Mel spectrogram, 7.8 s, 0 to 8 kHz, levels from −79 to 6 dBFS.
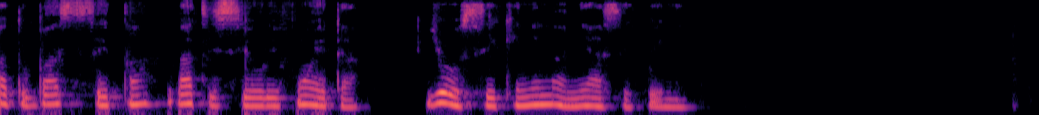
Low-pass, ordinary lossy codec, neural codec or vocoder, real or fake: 7.2 kHz; Opus, 16 kbps; none; real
